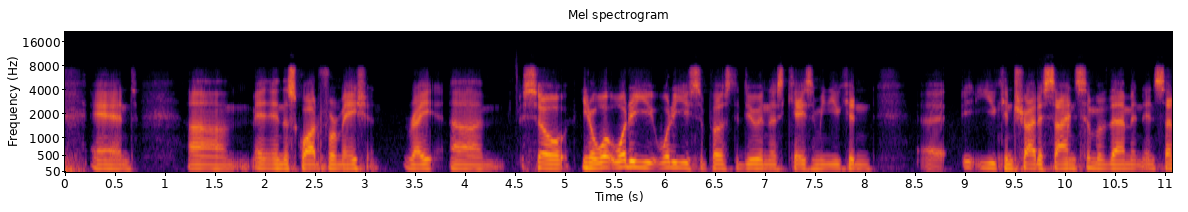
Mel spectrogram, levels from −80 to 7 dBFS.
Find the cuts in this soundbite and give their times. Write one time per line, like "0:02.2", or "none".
0:03.8
0:05.1
0:08.9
